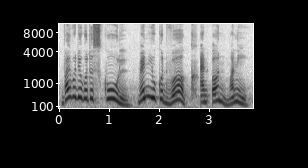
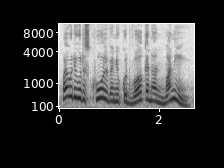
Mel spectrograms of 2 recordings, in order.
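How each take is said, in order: First: It is said slowly, with pauses between words. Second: It is said fast, without pauses between words.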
